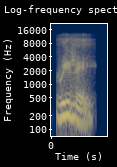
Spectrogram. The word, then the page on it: relay: Indian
